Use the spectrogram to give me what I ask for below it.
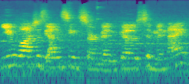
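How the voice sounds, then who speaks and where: A woman's voice: mid-range voice, normal speed. A woman acting as game master, narrating a tabletop game in a casual way. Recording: echoey room, distant mic, clear background noise.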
